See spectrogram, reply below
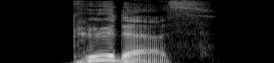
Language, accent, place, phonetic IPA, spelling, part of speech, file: German, Germany, Berlin, [ˈkøːdɐs], Köders, noun, De-Köders.ogg
- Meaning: genitive of Köder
